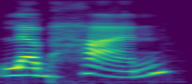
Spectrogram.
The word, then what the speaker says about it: labhan: And here it is, labhan. We had to add an H there just for pronunciation. That's kind of how they make the word flow.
